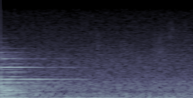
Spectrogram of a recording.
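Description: An organ chord rings out and fades in a large echoing hall.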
